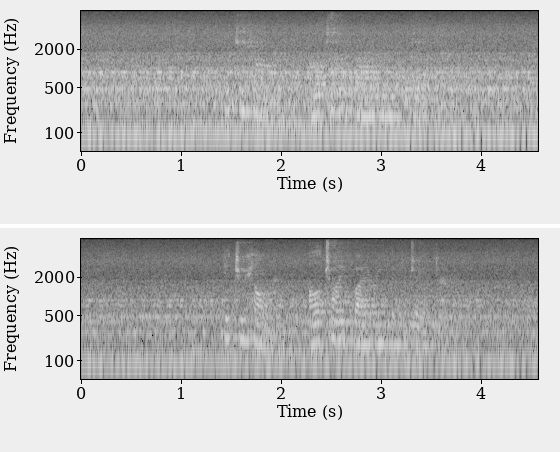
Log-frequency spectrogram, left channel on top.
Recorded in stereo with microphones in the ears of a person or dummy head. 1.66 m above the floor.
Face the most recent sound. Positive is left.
turn(degrees=-80)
